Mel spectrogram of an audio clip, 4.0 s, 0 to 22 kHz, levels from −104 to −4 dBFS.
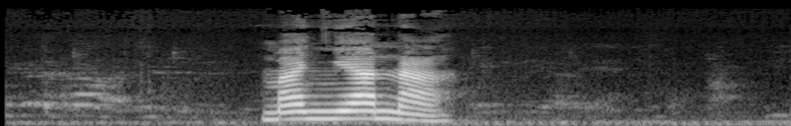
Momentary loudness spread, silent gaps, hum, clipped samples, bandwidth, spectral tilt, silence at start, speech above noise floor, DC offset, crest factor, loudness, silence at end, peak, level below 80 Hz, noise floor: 26 LU; none; none; under 0.1%; 14.5 kHz; -5 dB/octave; 0.2 s; 33 dB; under 0.1%; 20 dB; -18 LUFS; 1.7 s; -4 dBFS; -58 dBFS; -51 dBFS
